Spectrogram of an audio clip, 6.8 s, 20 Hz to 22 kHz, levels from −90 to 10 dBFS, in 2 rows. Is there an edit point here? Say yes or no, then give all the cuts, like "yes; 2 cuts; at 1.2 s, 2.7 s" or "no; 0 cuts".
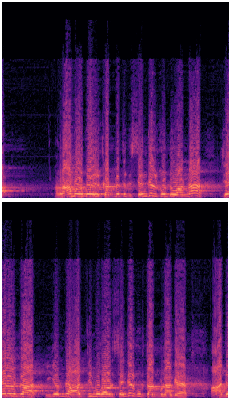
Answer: no; 0 cuts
